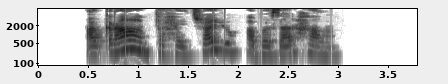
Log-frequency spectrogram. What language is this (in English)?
Abkhazian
